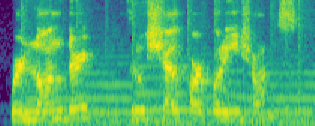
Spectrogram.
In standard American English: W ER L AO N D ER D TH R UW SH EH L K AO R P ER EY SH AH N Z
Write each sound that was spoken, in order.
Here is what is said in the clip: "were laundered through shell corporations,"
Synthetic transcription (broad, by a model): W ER L AO N D ER D T R UW SH EH L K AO R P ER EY SH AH N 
